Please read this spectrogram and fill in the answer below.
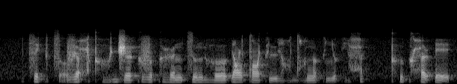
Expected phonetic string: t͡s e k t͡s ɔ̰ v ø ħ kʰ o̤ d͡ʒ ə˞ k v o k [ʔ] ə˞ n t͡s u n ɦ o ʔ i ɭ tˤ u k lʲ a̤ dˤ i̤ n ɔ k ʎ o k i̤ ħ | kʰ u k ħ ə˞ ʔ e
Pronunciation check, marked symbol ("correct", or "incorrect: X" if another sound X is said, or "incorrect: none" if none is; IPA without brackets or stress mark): incorrect: ɦ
